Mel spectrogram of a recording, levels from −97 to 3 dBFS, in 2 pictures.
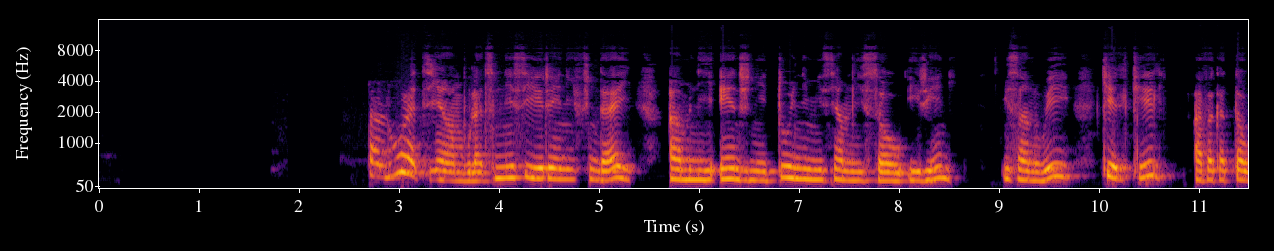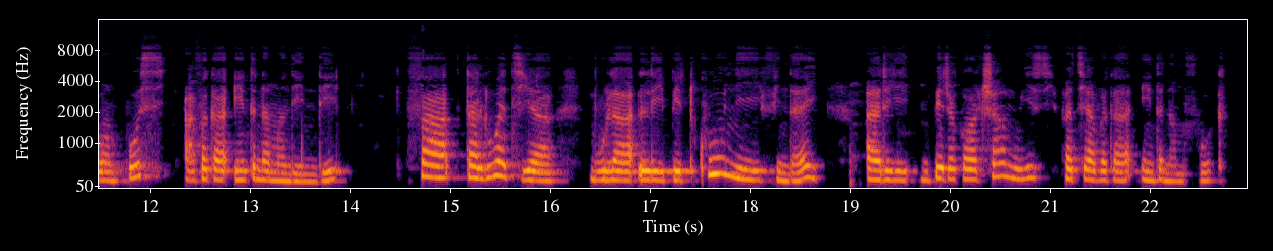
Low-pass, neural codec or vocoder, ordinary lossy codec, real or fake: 14.4 kHz; none; MP3, 64 kbps; real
